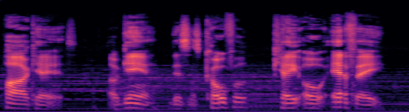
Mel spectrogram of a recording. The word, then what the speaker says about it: Kofa: Again, this is Kofa, K-O-F-A. Not coffee, not kufu, not kofi, or any variation thereof. K-O-F-A. Kofa rhymes with sofa.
